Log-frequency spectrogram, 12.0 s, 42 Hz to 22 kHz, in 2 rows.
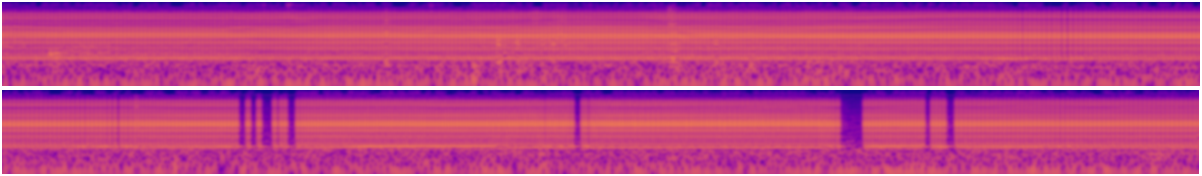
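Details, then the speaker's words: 1949 Packard Bell 12-inch barn-find TV, speaker hooked to the secondary of the vertical output: a steady buzzing tone cuts out in short gaps as the control is turned, showing crusty, dirty pots; the vertical is working. "crusty pots, hear them? Hear the dropouts? So the vertical's working."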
